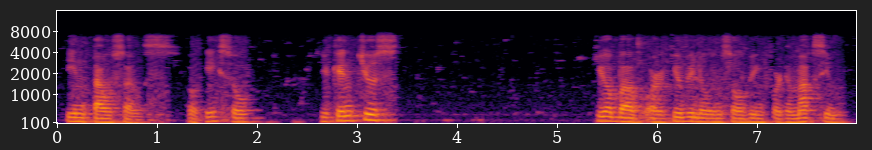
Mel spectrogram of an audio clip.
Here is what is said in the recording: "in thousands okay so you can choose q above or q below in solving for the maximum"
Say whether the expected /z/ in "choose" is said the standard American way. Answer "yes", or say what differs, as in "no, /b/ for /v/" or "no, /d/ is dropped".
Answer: no, /s/ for /z/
